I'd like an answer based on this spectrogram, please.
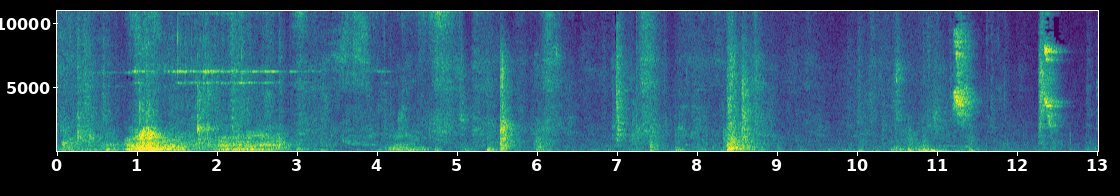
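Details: Boxer litter, six weeks old, playing indoors: a loud whining whimper early on, then scattered short yelps and squeaks over scrabbling paws and knocks in a small room.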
